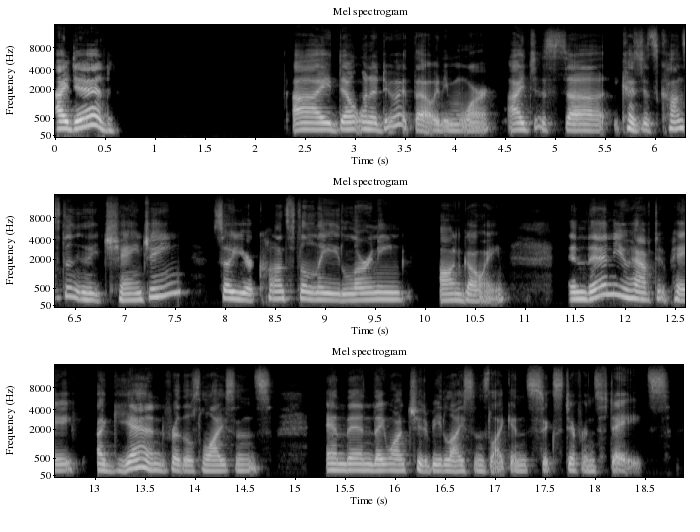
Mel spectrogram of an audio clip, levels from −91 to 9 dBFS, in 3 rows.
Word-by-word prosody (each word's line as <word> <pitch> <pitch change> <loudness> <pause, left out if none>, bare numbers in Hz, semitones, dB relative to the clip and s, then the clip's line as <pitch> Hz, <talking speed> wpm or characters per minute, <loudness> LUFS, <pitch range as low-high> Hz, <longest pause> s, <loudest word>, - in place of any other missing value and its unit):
I 200 0 +11
did. 215 - +7 1.8
I 180 +1 +4
don't 190 +2 +3
want 195 -2 +2
to 180 - +3
do - - -3
it - - -4
though - - +1
anymore. 80 -2 -3
I 175 +2 +3
just, 175 0 -9
uh, 160 -2 +2 0.2
'cause 185 -6 +1
it's 165 -1 -5
constantly 205 -4 -1
changing, 195 - -1 0.3
so 215 - 0
you're 185 -5 +4
constantly 195 -3 -1
learning, 180 +3 +1 0.3
ongoing, 165 -1 -1 0.6
and 190 0 +4
then 295 +10 +4
you 280 -7 +2
have 190 -5 +2
to 205 -2 -6
pay 170 -3 -2 0.2
again 165 - +2
for 160 +1 -1
those 145 0 -4
license, 150 0 -3 0.5
and 170 -1 +1
then 165 -1 +1
they 160 0 +2
want 160 -1 -2
you - - +2
to - - -4
be 155 -1 -1
licensed, 145 -1 -3
like, - - -5
in 150 - -5
6 150 - -7
different 165 -4 -4
states. - - -6
170 Hz, 145 wpm, -24 LUFS, 160-195 Hz, 1.8 s, I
